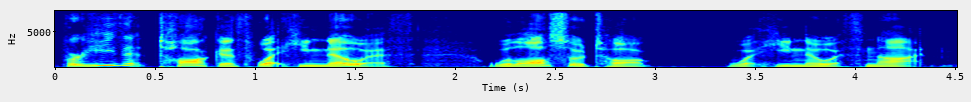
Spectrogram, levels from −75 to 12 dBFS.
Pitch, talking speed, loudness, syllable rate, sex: 150 Hz, 185 wpm, -19 LUFS, 5.0 syllables/s, male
